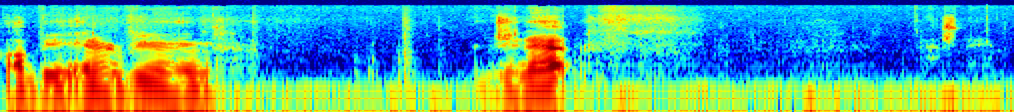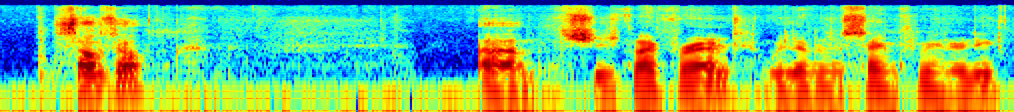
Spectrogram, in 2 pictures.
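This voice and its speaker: Brief: man, mid forties, very deep voice, halting and plain, asks simple interview questions. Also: steady tone, a little mellow, a little hiss or hum. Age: 40s. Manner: hesitant, plain, many fillers. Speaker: interviewer, geology student. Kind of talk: casual personal conversation. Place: small recording booth.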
